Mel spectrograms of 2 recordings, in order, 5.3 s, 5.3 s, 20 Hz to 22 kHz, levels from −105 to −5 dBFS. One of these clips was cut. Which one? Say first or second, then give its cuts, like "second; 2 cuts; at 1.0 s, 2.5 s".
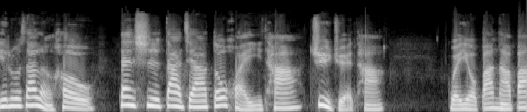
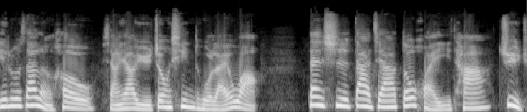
first; 1 cut; at 1.0 s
